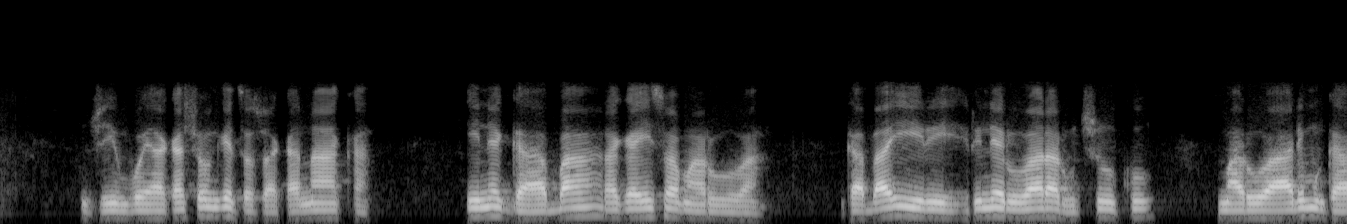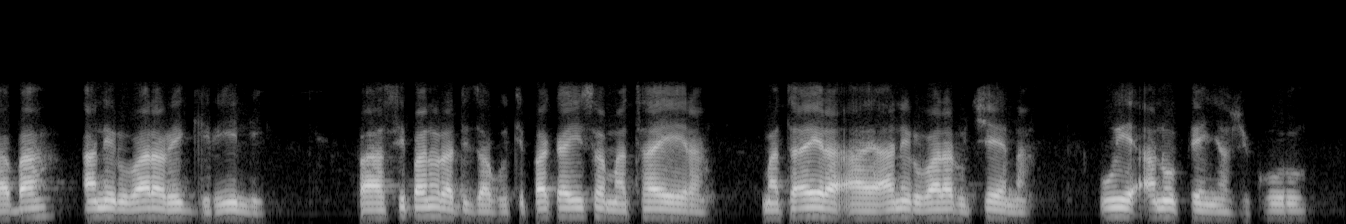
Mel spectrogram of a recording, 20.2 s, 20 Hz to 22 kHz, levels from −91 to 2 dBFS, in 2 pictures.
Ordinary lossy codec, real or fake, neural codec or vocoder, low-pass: Opus, 16 kbps; real; none; 5.4 kHz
